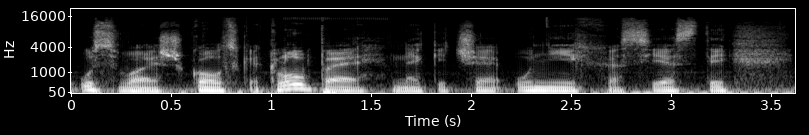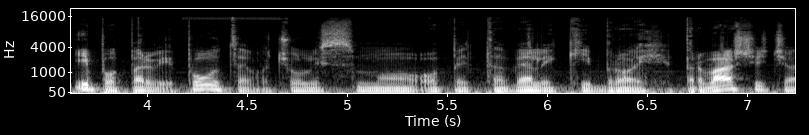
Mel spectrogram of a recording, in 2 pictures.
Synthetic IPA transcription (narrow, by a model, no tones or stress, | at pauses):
usʋo̞jeʃko̞lˠske̞kluːpe̞ne̞kit͡ɕeuɲixsjest̪iipo̞pr̩ʋḭpuːt̪e̞ʋo̰t͡ʃulismoo̰pet̪ʋe̞likʰibɾo̞ːjpr̩ʋaʃit͡ɕa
